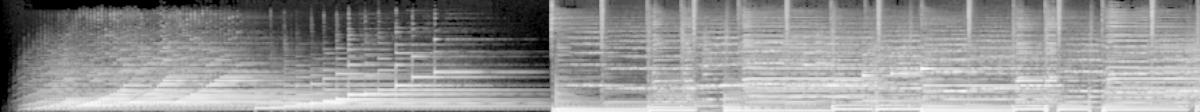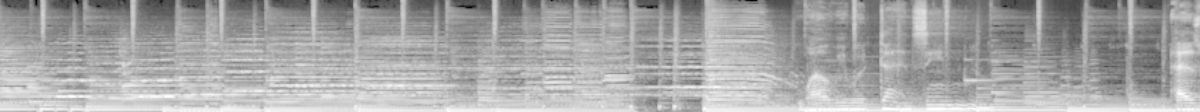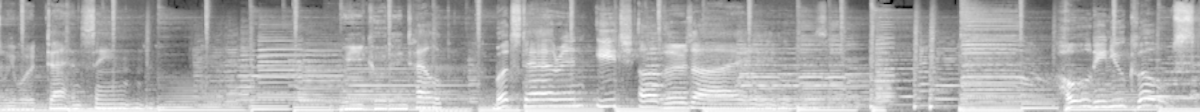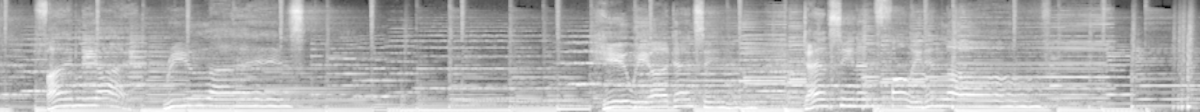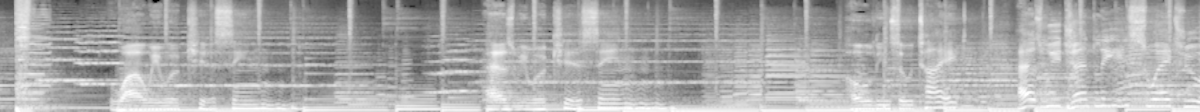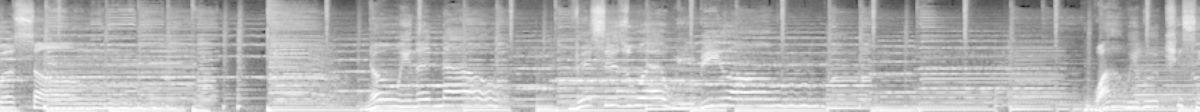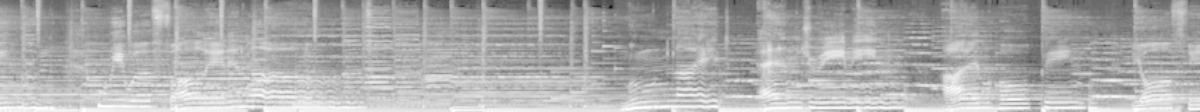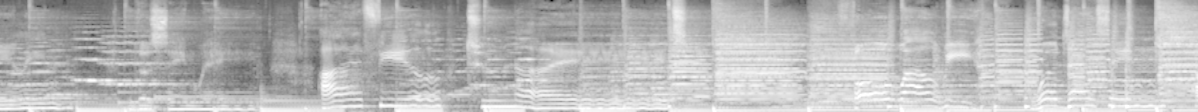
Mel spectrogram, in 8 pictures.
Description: Ballad Mlvx/Big band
